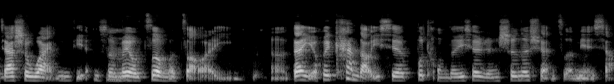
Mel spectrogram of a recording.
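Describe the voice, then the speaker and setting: She is a woman with a medium-pitched voice, an ordinary speaking voice, and lively intonation. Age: 30s. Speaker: podcast co-host. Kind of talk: casual chat.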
